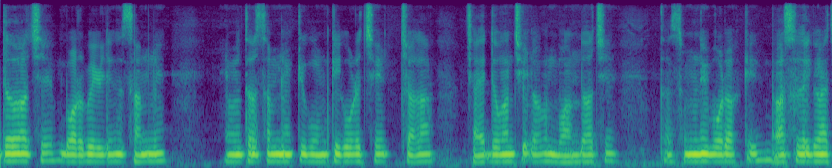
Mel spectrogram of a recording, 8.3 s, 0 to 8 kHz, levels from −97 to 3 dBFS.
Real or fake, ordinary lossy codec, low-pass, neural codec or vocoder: fake; none; 7.2 kHz; codec, 16 kHz in and 24 kHz out, 1.1 kbps, FireRedTTS-2 codec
